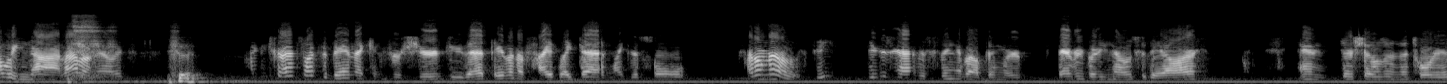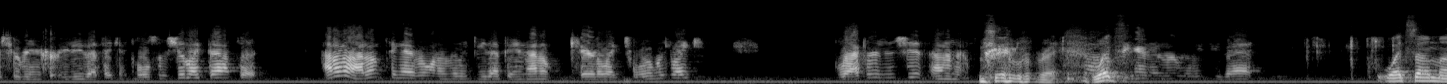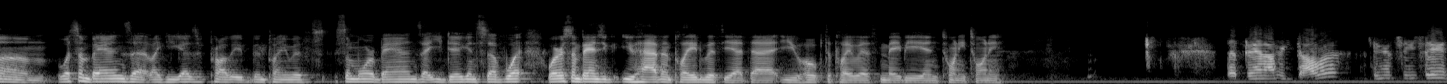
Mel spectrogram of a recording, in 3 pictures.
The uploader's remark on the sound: Phone interview.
